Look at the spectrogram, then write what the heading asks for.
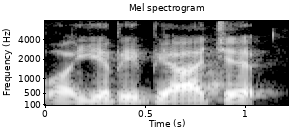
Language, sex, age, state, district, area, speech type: Dogri, male, 60+, Jammu and Kashmir, Reasi, rural, spontaneous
